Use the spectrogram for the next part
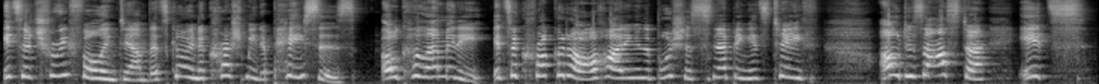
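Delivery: high, loud, fussy terror; a nervous little creature wailing in alarm; panicky Mister Jelly. Acted.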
